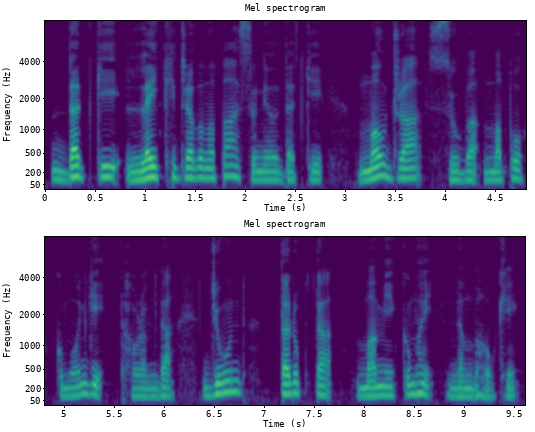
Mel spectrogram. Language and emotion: Manipuri, neutral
